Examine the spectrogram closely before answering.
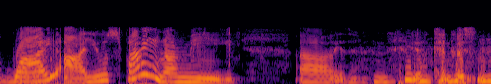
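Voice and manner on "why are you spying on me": acted-out scream, re-enacted yell. The speaker retells confronting someone they felt was spying: retelling a scream. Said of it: "And I screamed".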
